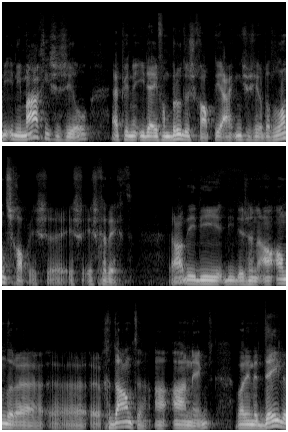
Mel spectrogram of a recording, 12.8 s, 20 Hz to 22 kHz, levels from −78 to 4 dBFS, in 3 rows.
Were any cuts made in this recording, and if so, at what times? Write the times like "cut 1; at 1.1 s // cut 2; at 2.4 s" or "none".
none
